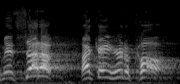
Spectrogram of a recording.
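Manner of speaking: loud, high, acted snapping back; exasperated yell. Man silencing screaming friend, exasperated yell. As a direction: yell over the panic.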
